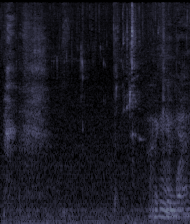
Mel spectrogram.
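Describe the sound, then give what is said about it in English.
Liquid trickles and splashes softly into a glass for a few seconds as a double is poured, quiet, while a voice murmurs faintly toward the end. “I feel like everybody's watching me pour, man.”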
